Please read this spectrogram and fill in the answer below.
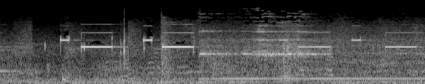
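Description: Store self-checkout and its barcode scanner beeping: a string of short high beeps about a second in, then from halfway a steadier high chime over a low, even hum.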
